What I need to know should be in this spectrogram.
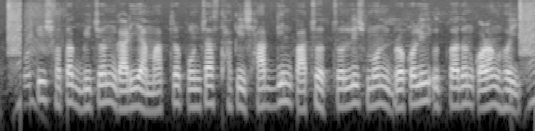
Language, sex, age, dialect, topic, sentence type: Bengali, male, 18-24, Rajbangshi, agriculture, statement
